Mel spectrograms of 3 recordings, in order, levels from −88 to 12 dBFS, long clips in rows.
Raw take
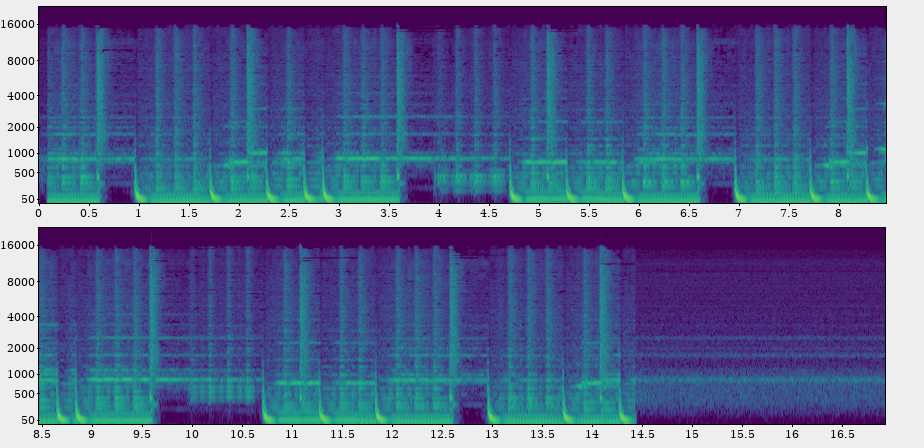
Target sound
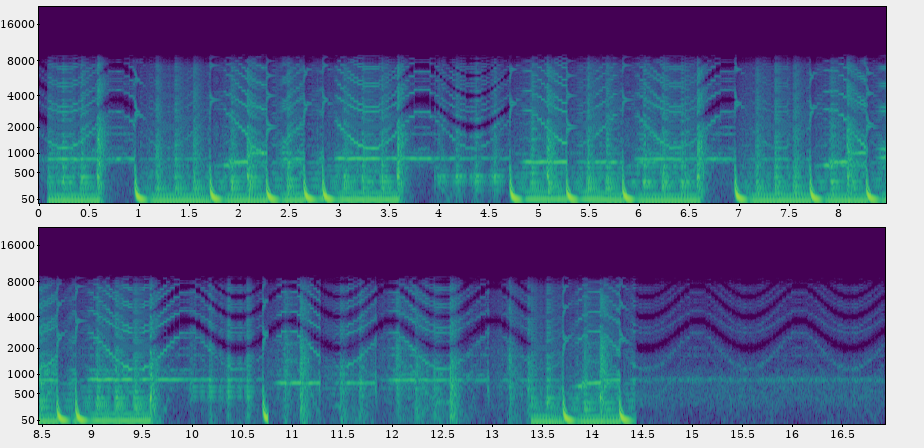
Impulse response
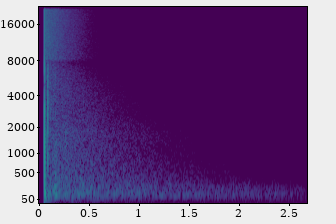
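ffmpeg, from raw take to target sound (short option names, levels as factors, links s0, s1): -filter_complex "[0:a]asettb=1/sr,asplit=3[s0][s1][s2];[s0]atrim=end=10.754[s3];[s1]atrim=start=10.75:end=13.39,asetpts=PTS-STARTPTS,afade=t=in:d=0.004:c=qsin,afade=t=out:st=2.636:d=0.004:c=qsin,highpass=f=680:w=0.5412,highpass=f=680:w=1.3066[s4];[s2]atrim=start=13.386[s5];[s3][s4]acrossfade=d=0.004:c1=hsin:c2=qsin[s6];[s6][s5]acrossfade=d=0.004:c1=qsin:c2=hsin,acrusher=samples=17:mix=1:aa=0.000001:lfo=1:lforange=10.2:lforate=0.98,aresample=16000,aresample=44100,volume=2.11"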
